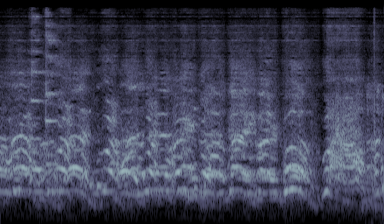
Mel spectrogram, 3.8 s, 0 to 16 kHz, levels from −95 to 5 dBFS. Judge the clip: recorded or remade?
remade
